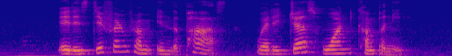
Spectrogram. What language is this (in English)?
English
